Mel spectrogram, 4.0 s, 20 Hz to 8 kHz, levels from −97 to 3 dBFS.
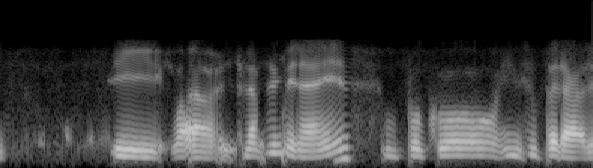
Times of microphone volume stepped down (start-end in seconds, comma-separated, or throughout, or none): none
